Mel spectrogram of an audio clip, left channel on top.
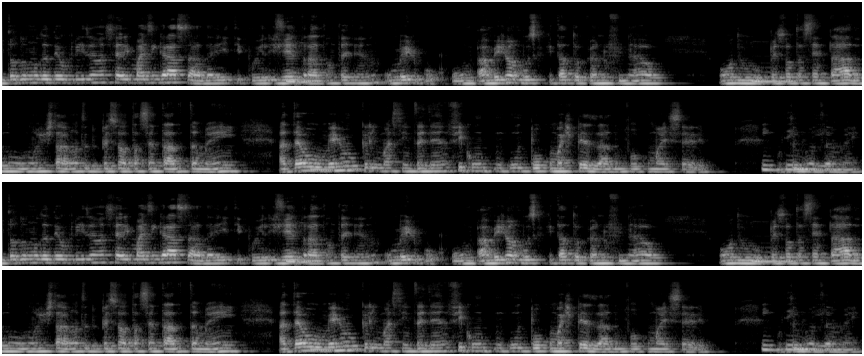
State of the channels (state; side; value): identical; both; correlation 1.00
